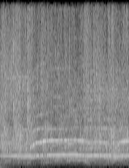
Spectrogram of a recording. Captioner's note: applause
